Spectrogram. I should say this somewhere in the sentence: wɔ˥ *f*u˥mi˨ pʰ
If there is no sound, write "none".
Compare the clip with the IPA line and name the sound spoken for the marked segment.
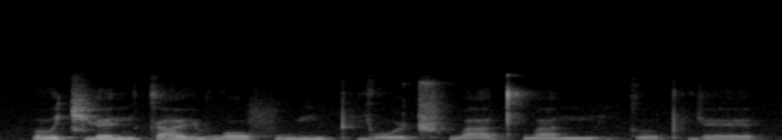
f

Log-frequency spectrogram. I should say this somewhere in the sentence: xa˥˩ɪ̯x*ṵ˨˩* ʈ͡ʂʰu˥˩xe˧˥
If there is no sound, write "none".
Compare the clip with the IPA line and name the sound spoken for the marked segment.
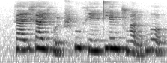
ṵ˨˩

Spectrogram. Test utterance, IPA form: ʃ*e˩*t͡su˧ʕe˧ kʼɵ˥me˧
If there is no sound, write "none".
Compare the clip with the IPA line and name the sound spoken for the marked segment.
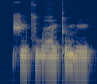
e˧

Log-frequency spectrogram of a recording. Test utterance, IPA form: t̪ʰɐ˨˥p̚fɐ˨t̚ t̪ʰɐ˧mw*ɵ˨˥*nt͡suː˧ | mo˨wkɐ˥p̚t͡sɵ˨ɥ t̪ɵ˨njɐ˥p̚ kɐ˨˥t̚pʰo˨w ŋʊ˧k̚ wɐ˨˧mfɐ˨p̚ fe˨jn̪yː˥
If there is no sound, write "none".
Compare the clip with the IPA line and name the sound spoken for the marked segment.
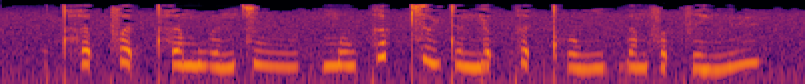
ɵ˨˥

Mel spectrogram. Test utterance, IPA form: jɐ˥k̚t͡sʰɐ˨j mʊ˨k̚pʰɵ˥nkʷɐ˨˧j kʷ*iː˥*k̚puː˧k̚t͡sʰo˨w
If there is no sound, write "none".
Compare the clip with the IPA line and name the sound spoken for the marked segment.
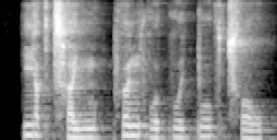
iː˨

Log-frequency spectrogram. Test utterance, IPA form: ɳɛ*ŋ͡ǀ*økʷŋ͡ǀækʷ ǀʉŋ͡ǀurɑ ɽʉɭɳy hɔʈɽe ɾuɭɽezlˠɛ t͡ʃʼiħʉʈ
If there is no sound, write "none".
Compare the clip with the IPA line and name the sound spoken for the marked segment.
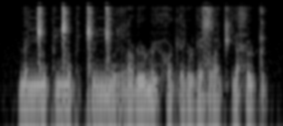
ŋ͡ǀ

